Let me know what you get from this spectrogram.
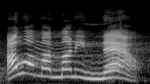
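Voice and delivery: high, insistent whine; bratty demand. Acted. Younger son demanding money from dad, bratty and high.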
